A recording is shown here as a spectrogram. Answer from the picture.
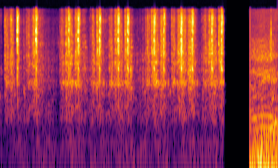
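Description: Typewriter key clicks used as a sound effect: a quick, uneven run of sharp taps as title text types onto the screen.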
